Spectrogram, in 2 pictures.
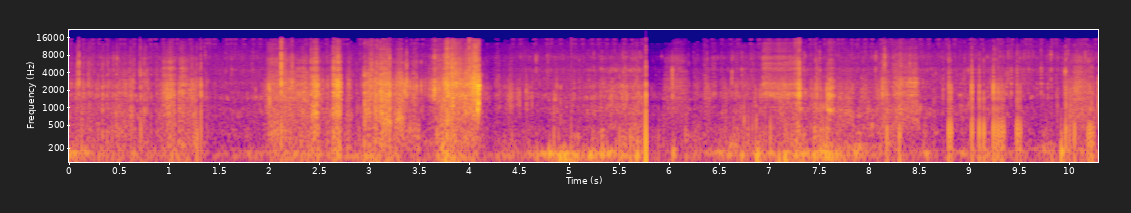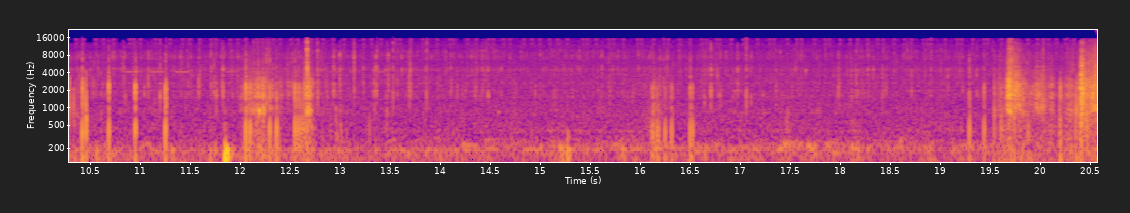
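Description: Muffled underwater noise from a camera in its waterproof housing: a steady low rumble with irregular gurgling and sloshing bursts, and a few sharp clicks.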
